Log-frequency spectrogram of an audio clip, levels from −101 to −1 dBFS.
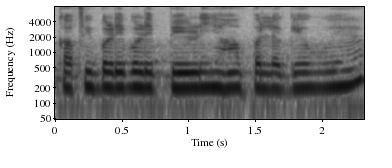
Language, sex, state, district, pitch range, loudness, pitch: Hindi, female, Chhattisgarh, Raipur, 200-205 Hz, -13 LUFS, 200 Hz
